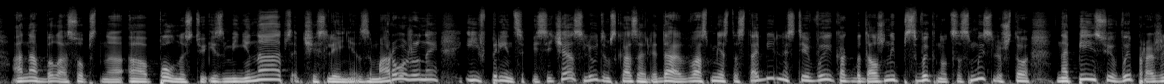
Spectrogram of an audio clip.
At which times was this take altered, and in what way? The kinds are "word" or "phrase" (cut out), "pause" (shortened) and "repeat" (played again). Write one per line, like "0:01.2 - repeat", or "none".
0:03.0 - word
